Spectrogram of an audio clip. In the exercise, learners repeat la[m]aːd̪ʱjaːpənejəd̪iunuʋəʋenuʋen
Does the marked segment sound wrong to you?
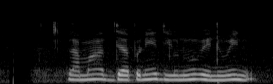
no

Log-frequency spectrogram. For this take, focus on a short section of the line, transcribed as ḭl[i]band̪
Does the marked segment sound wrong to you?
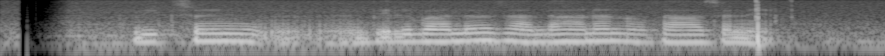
no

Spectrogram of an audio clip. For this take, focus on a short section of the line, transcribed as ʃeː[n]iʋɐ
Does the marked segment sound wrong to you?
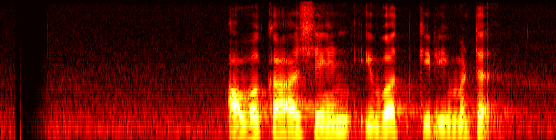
no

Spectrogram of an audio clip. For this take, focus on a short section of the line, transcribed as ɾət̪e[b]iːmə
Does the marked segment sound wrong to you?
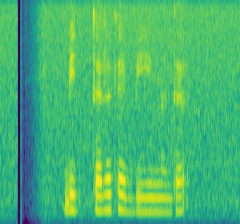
no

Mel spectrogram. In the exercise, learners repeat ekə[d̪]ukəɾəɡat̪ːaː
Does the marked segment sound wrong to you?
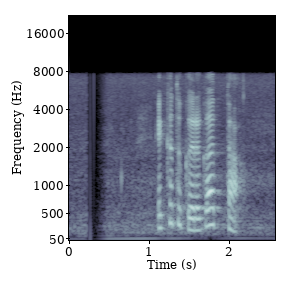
yes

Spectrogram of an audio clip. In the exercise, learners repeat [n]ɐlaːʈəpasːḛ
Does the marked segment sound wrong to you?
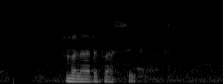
yes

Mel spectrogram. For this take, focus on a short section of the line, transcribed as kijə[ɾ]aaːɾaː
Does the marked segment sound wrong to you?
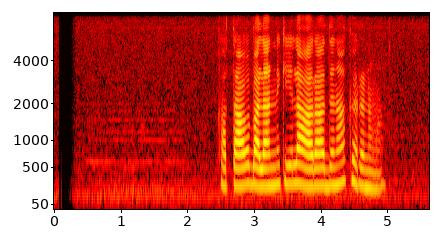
yes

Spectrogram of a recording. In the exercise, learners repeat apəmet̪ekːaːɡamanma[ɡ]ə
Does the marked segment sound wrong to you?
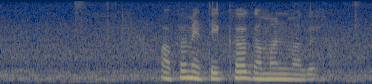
no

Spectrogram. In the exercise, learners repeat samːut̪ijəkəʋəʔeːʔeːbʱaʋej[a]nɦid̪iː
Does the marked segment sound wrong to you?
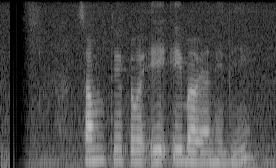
no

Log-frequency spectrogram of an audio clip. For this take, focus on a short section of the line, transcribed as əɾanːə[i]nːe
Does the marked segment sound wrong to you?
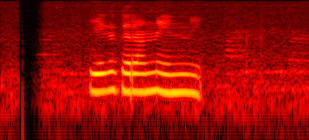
yes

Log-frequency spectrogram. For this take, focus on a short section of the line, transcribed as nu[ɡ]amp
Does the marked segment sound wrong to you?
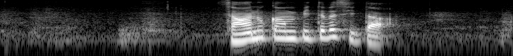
yes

